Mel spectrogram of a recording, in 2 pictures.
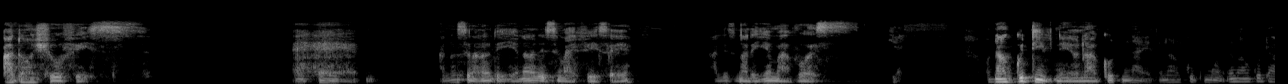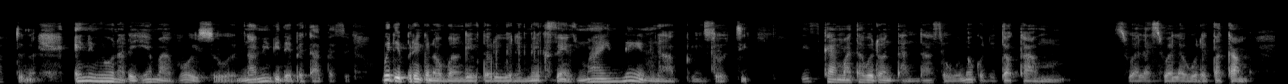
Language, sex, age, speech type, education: Nigerian Pidgin, male, 30-45, spontaneous, tertiary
